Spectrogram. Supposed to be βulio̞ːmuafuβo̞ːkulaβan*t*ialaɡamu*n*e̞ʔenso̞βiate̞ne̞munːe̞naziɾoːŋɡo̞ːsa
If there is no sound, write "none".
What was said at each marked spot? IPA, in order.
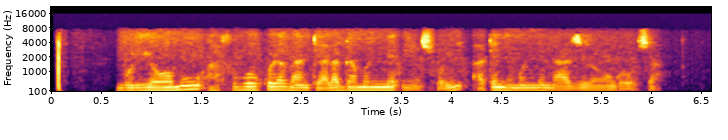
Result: t, nː

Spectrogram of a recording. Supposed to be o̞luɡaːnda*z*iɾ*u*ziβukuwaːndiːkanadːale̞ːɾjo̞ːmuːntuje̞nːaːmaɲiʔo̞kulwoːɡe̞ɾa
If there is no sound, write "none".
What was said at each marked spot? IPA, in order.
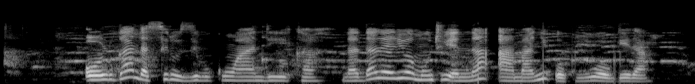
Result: s, u

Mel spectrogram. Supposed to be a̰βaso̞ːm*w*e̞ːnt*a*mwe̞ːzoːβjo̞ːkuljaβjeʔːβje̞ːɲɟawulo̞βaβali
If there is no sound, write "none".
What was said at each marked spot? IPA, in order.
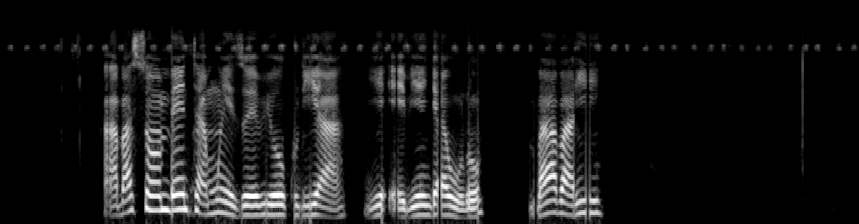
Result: b, a

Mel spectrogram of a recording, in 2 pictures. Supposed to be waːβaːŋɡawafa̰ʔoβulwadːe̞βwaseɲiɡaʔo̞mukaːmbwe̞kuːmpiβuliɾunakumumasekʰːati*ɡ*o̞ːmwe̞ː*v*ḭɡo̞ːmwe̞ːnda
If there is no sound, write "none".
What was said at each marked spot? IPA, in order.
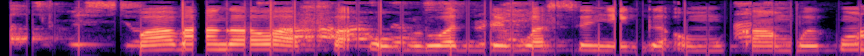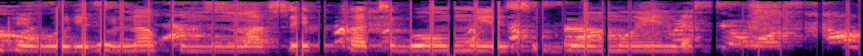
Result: ɡ, z

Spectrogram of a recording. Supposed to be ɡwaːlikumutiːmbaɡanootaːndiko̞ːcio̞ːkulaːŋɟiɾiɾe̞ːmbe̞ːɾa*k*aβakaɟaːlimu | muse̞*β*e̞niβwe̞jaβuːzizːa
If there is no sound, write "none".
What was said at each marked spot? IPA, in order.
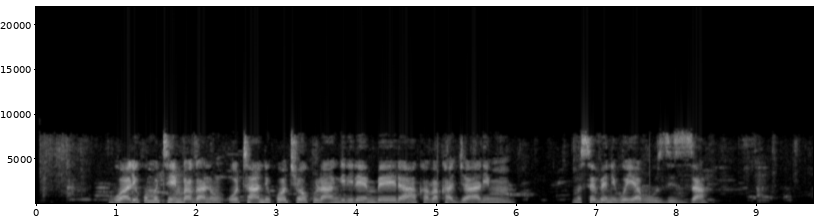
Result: k, v

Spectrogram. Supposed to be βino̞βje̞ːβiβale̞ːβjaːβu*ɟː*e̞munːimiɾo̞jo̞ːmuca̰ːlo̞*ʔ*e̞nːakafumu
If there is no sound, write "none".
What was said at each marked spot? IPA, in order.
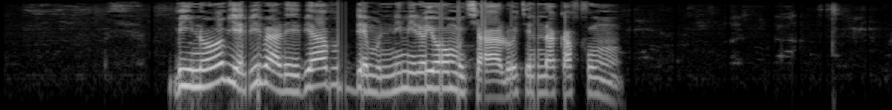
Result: dː, c

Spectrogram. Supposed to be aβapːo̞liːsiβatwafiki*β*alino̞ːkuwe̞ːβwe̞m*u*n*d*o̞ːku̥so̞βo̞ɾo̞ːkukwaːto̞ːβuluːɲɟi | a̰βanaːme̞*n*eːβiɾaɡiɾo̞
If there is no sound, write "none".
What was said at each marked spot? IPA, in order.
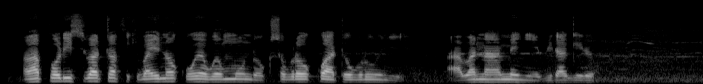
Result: β, uː, d, ɲ

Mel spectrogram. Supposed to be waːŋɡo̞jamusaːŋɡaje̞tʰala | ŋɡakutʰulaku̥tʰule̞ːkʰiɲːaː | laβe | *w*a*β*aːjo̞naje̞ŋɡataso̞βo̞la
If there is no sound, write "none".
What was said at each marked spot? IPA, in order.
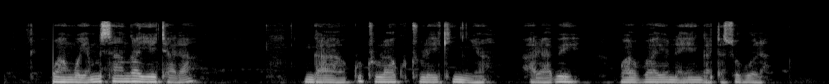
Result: w, v

